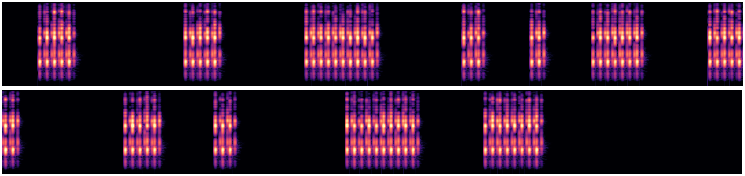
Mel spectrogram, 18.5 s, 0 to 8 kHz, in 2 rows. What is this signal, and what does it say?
Pulse dialling, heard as clicks on a phone line, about 11 pulses a second. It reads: 5 5 0 3 2 7 7 5 3 0 8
